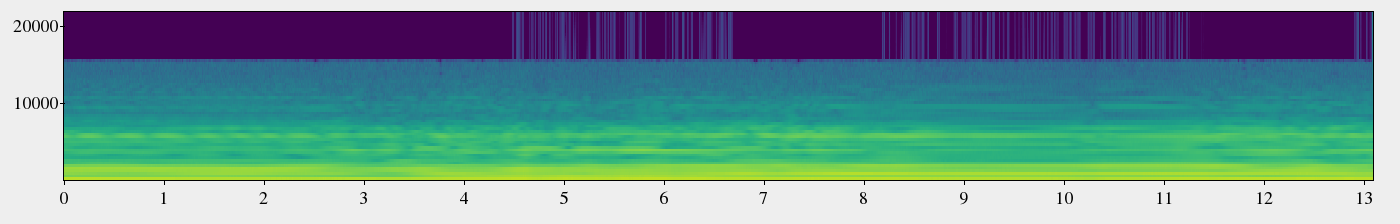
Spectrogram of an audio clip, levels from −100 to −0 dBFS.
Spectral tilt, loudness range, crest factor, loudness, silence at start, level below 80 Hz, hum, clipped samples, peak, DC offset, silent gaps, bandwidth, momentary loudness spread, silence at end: -3.5 dB/octave; 2 LU; 10 dB; -10 LUFS; 0 s; -48 dBFS; 60 Hz at -55 dBFS; under 0.1%; 0 dBFS; under 0.1%; none; 12.5 kHz; 2 LU; 0 s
